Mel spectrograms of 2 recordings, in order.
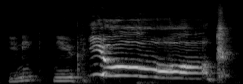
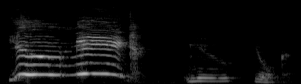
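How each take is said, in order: First: The word York is exaggerated. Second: The word unique is exaggerated.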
